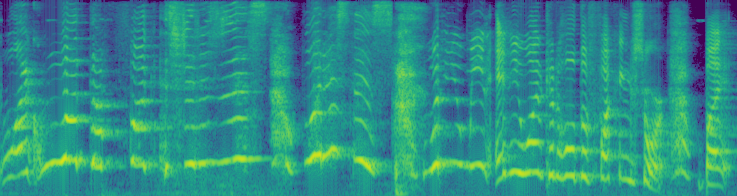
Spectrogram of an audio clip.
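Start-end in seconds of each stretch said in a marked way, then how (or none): 0.0-5.9 high, slow outraged shout; disbelieving high-pitched outcry; incredulous outrage. Real, not acted. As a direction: yell at the absurd book. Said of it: "yeah, I'm angry".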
